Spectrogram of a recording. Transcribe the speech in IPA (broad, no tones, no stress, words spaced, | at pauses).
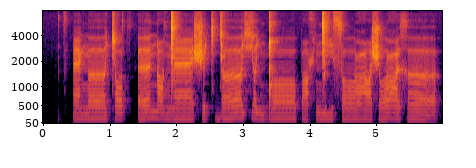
t͡sʼæŋʌːcɔ t͡sʼɜnɑŋ͡ǀæː ʃəcɟʌː çʌʎŋ͡ǃɔːpɑx ŋ͡ǀi sɔːʕɑʃɔ ʕəxʌː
